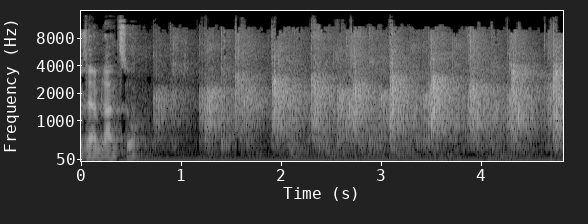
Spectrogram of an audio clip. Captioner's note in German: Beifall Freie Demokraten und SPD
